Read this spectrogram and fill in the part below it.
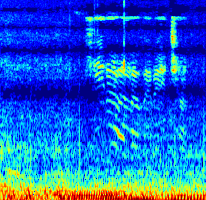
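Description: A motorcycle passes nearby.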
